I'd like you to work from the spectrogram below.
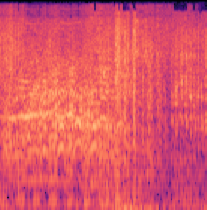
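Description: A horse in Skyrim gives a clear whinny over the soft clip-clop of hooves, a short wavering neigh at moderate volume with no talking.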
